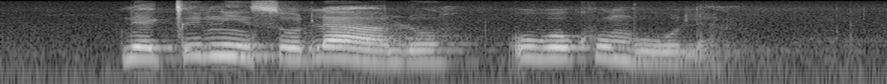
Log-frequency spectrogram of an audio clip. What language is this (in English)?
Zulu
